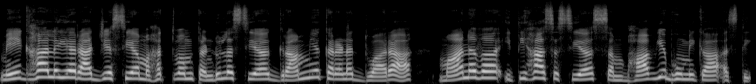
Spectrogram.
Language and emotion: Sanskrit, neutral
